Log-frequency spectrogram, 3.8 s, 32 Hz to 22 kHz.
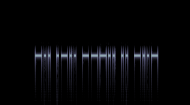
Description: Morse code, heard as a keyed tone, about 27 wpm, 700 Hz. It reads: DL8IX
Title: DXCC-100 Call Signs - 5 Characters - 28wpm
